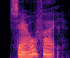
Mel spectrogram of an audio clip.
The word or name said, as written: servefejl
